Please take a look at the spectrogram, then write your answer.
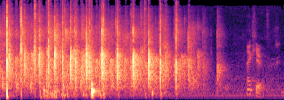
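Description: Audience applause: brisk, steady clapping for about four seconds, then it thins out to a few scattered claps and fades into silence.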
